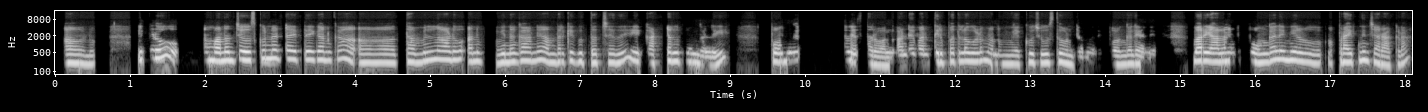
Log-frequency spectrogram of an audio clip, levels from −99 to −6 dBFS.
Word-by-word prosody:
అవును. 205 -3 0 0.7
ఇప్పుడు 310 +3 +2 0.6
ఆహ్, - - -4
మనం 255 +1 +7
చూసుకున్నట్టయితే 280 +1 +3
గనుక 255 -1 +1 0.3
ఆహ్, 215 0 -1 0.2
తమిళనాడు 270 +5 +2 0.2
అని 240 +1 0 0.3
వినగానే 245 +4 +1
అందరికి 225 +2 -2
గుర్తొచ్చేది 215 0 -2 0.2
ఈ - - +3 0.2
కట్టెల 215 +4 0
పొంగలి. 185 -6 -1 0.7
పొంగలి 240 +2 0 0.7
చేస్తారు 200 -4 -2
వాళ్ళు. 165 0 -2
అంటే 205 +3 -3
మన 215 -1 0
తిరుపతిలో 235 +1 0
గూడా 240 +2 0
మనం 200 -2 -7 0.2
ఎక్కువ 220 +4 -2
చూస్తూ 215 +2 -1
ఉంటామది, 170 -4 -9 0.2
పొంగలి 190 +1 -1
అనేది. - - -15 0.5
మరి 250 0 +8
అలాంటి 240 +2 0 0.2
పొంగలి, 240 +6 +2
మీరు 245 -3 +3 0.3
ప్ - - -11
ప్రయత్నించారా 225 -4 +1
అక్కడ? 185 +3 -7
230 Hz, 115 wpm, -23 LUFS, 210-255 Hz, 0.7 s, మరి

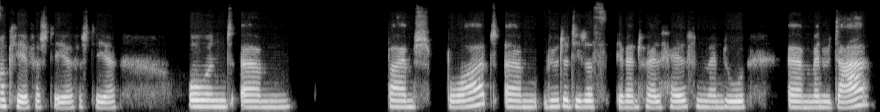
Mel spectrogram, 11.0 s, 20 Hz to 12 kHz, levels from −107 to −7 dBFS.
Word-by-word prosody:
Okay, 185 -4 +2
verstehe, 170 -2 -2
verstehe. 170 -3 -3 0.9
Und 195 -1 +3
ähm 180 +1 0 1.2
beim 185 -1 +2
Sport, 205 - 0
ähm, 185 -1 0
würde 195 +1 +1
dir 185 -1 0
das 185 -1 -1
eventuell 175 0 -1
helfen, 185 +1 -1
wenn 175 0 -3
du, 175 0 +2 0.5
ähm 175 -1 +1
wenn 175 0 +1
du 175 - -1
da 175 +9 +3
185 Hz, 105 wpm, -24 LUFS, 175-190 Hz, 1.2 s, Und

